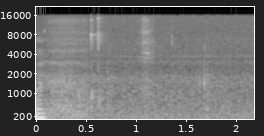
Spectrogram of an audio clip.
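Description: A few faint computer mouse and keyboard clicks, short sharp ticks, heard over a low steady hum from the recording setup.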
